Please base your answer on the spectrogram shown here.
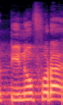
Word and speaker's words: Ctenophora: तो same to same आपका जो टीनोफोरा है, तो आपका जो टीनोफोरा में क्या हो रहा है? आपका सी क्या हो रहा है? साइलेंट हो जा रहा है.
